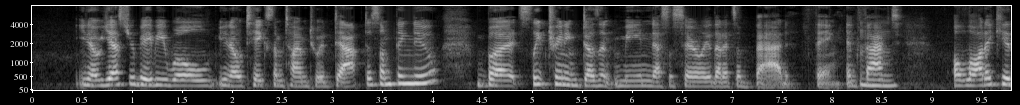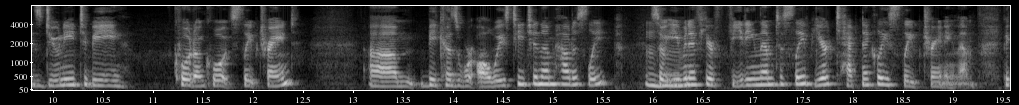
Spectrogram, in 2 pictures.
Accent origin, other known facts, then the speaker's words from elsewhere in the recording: United States; So I laugh at the American version because, and I'm American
